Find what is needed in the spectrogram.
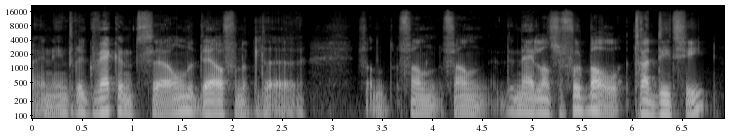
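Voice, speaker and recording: A man speaks. His pace is very slow. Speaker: podcast co-host, journalist. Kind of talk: casual chat.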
